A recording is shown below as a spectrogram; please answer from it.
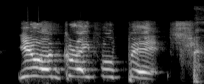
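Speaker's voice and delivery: very high, shrill, screeched scream. Describing how he reacts when unappreciated, the speaker acts it out: retelling a scream. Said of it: "he just screams".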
